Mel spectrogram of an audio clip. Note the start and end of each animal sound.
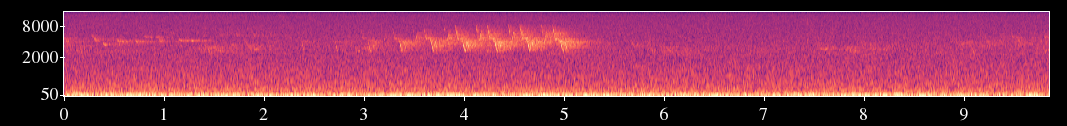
0.0s-1.9s: Winter Wren (Troglodytes hiemalis)
0.0s-6.8s: Red-eyed Vireo (Vireo olivaceus)
2.6s-5.5s: Ovenbird (Seiurus aurocapilla)
7.3s-9.9s: Red-eyed Vireo (Vireo olivaceus)
8.8s-9.9s: Ovenbird (Seiurus aurocapilla)

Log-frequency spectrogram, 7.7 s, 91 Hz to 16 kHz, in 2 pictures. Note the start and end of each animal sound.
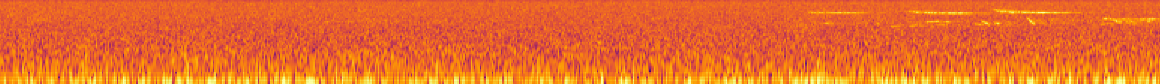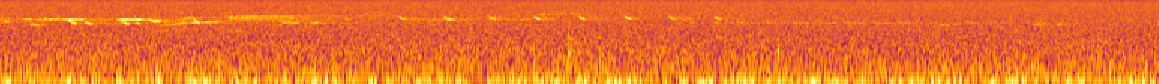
2.5s-3.7s: Golden-crowned Kinglet (Regulus satrapa)
2.7s-7.6s: Winter Wren (Troglodytes hiemalis)
3.6s-4.9s: Black-throated Green Warbler (Setophaga virens)

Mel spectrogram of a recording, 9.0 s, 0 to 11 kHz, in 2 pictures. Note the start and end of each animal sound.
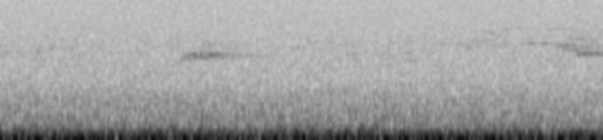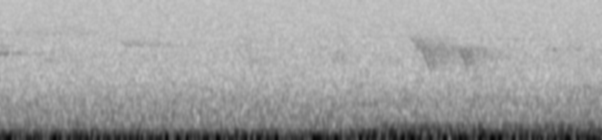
0.0s-1.8s: Blue-headed Vireo (Vireo solitarius)
3.9s-9.0s: Blue-headed Vireo (Vireo solitarius)

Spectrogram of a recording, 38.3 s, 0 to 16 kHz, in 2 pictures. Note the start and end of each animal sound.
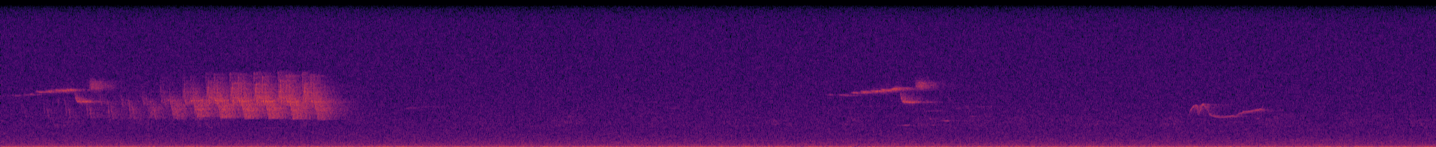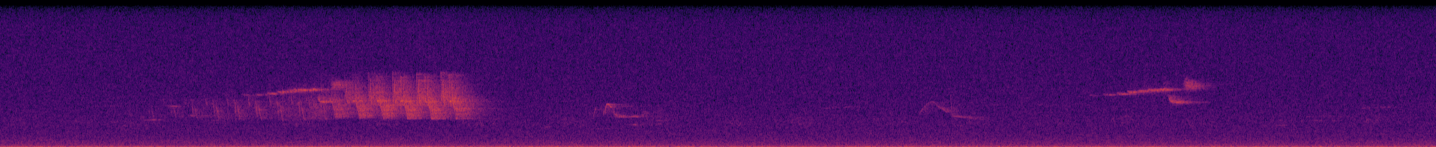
0.0s-1.6s: Black-throated Green Warbler (Setophaga virens)
0.5s-4.9s: Ovenbird (Seiurus aurocapilla)
10.9s-12.7s: Black-throated Green Warbler (Setophaga virens)
15.6s-17.2s: Eastern Wood-Pewee (Contopus virens)
21.0s-22.2s: Hermit Thrush (Catharus guttatus)
21.0s-25.6s: Ovenbird (Seiurus aurocapilla)
22.5s-24.1s: Black-throated Green Warbler (Setophaga virens)
26.7s-28.0s: Eastern Wood-Pewee (Contopus virens)
31.3s-32.5s: Eastern Wood-Pewee (Contopus virens)
33.5s-35.5s: Black-throated Green Warbler (Setophaga virens)

